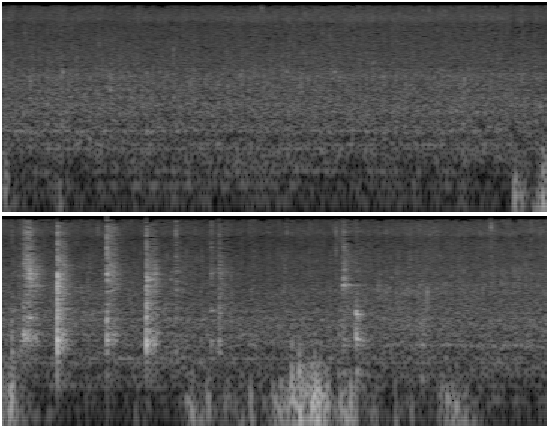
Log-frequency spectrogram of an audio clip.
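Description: Chilli sambal sizzling and bubbling in a wok with a steady hiss. About halfway through, a spatula stirs it, clinking and scraping against the pan a few times.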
